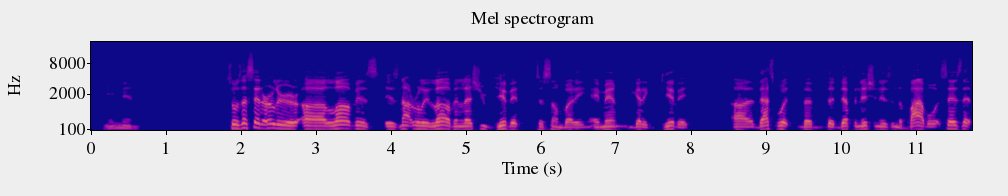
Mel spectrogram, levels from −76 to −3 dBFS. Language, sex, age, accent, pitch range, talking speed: English, male, 40-59, American, 120-155 Hz, 195 wpm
